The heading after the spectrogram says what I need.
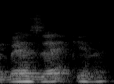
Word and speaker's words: BRZRKR: será que é chamada que tem apenas consoantes aqui no seu título mas a pronúncia correta seria Berserk que aqui é uma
